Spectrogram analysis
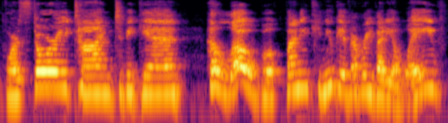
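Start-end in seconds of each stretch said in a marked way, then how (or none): none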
